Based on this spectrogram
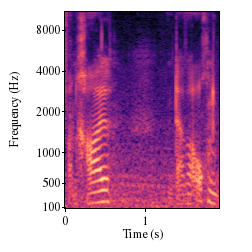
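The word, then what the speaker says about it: van Gaal: immer schön drauf achten das G wird ausgesprochen viele von euch werden wahrscheinlich den exbayern Trainer Louis vanal noch kennen da haben auch viele Louis vanal gesagt aber der hei natürlich vanal und da war auch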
